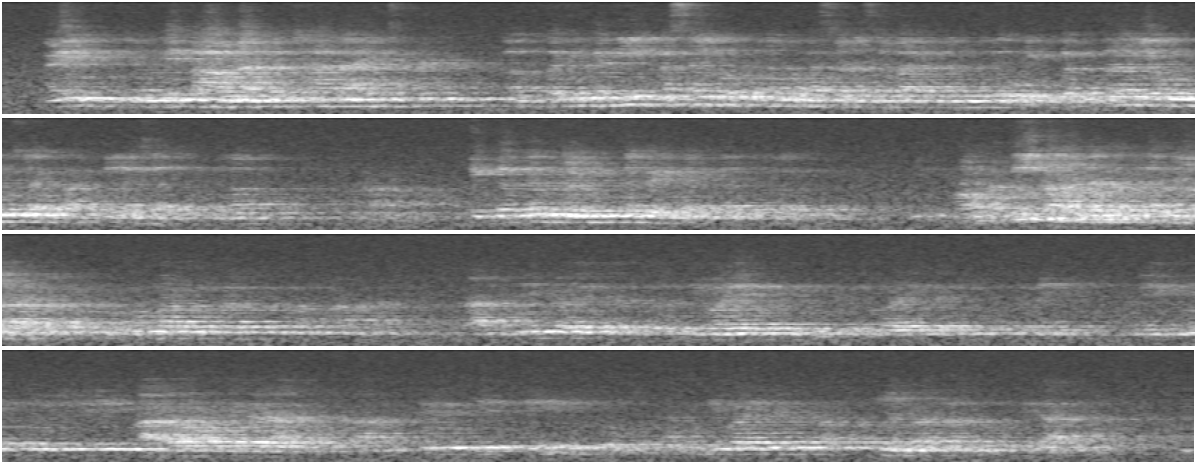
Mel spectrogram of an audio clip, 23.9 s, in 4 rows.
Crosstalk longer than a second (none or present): present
